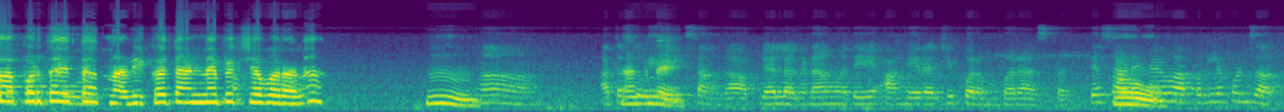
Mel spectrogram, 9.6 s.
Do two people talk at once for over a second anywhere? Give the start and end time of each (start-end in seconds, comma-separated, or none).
none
